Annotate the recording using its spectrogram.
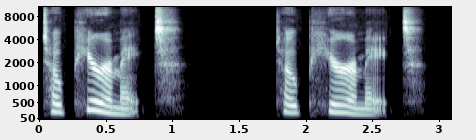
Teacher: Put all 4 syllables together and you get topiramate. Emphasize pier.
